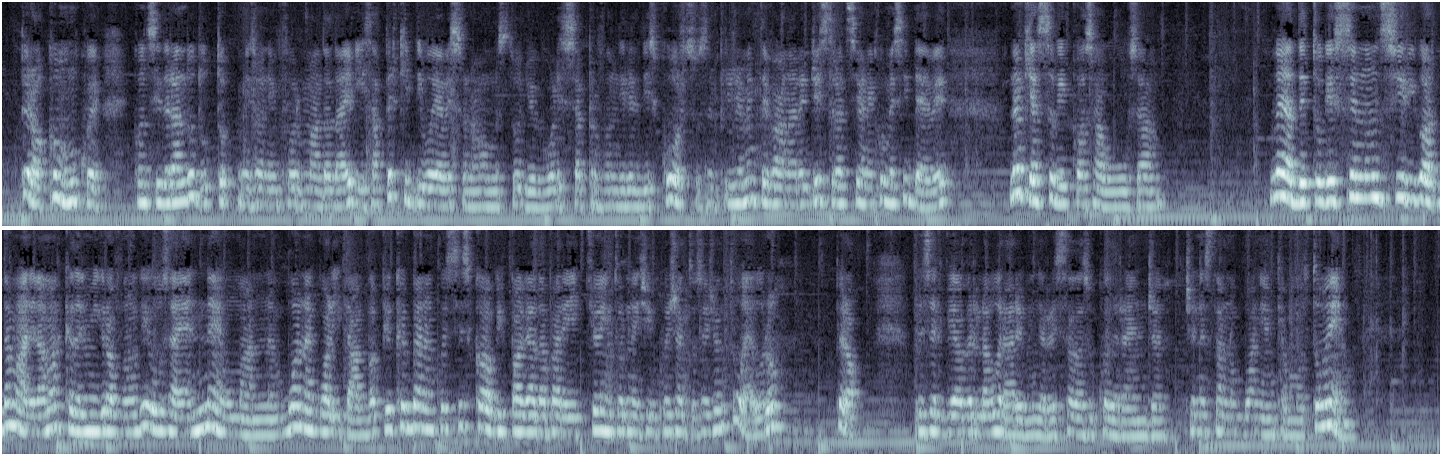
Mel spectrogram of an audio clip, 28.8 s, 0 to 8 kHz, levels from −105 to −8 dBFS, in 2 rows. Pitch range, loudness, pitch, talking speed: 175-225 Hz, -28 LUFS, 190 Hz, 180 wpm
